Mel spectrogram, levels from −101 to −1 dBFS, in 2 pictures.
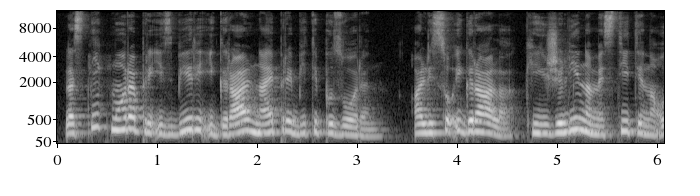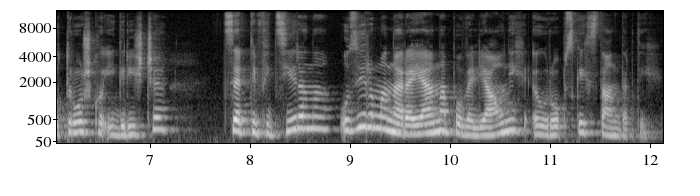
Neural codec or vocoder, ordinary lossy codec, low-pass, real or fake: none; none; none; real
